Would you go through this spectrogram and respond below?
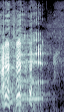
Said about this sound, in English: Some nice burps, but that's really the only good thing about this. God, the flavor after the burp is brutal.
